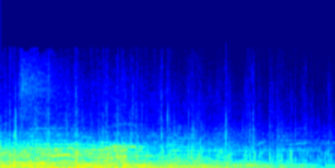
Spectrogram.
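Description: Background music, fading out over the second half.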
